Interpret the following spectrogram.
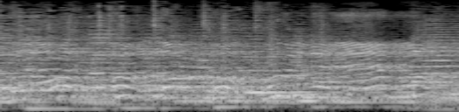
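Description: Live Romanian folk music: a woman singing into a microphone with a wavering, ornamented voice over a trumpet, with low drum beats underneath.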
